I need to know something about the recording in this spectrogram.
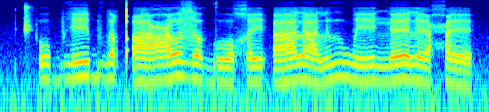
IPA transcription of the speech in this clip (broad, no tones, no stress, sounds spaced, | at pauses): t͡ʃʼ o bʱ e bʱ ɯ qʼ a ʕ ʌ z ʌ ɡ o χ e ʔ a l a l ɯ w e ŋ ɛ l ɛ ħ ɛ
